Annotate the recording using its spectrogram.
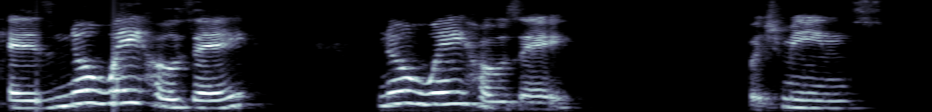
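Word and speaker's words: José: So for me, this would be pronounced Jose rather than Jose. You would say ha for this J. Maybe in Latin American Spanish you would say ja. I'm not sure though.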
